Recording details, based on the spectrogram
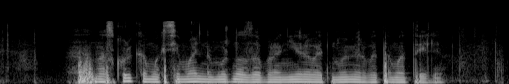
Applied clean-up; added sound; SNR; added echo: none; none; none; none.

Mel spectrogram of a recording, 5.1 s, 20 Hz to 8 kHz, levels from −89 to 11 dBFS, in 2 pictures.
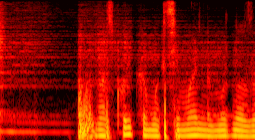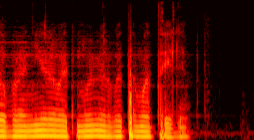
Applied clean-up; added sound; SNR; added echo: neural mask model RNNoise.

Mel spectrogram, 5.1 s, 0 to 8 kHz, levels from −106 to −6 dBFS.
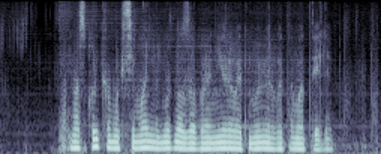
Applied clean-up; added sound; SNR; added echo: neural separator model SepFormer DNS4.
